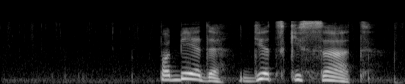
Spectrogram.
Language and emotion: Russian, positive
